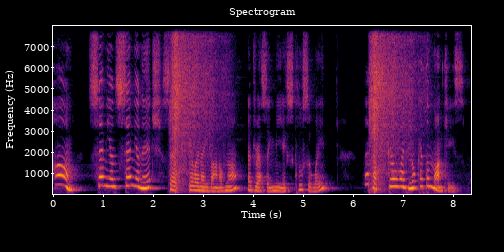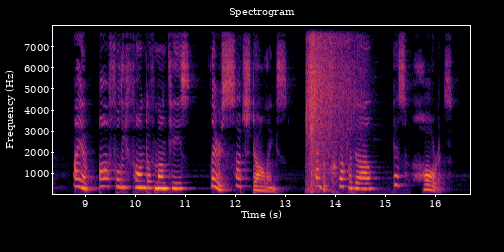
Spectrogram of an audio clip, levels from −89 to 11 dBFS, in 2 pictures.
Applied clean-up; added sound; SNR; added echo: none; Shatter; 11 dB; reverberation time 0.4 s.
